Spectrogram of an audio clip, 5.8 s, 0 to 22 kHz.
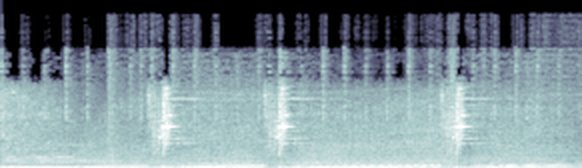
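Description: A McLaren 720S engine in the CSR Racing 2 racing game revs hard and loud. The pitch climbs repeatedly, drops sharply at each gear change, and tires squeal briefly along the way.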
